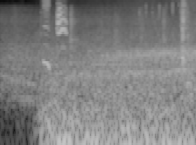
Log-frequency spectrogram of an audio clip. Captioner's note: wind howling; squeaks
